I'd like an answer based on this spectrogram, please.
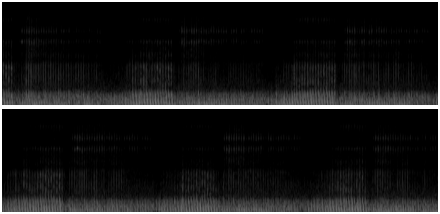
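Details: Purring of a three-year-old pet cat, a deep continuous rumble with fine rapid pulsing, breathing cycles alternating louder and softer phases about every one and a half seconds; nothing else audible.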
